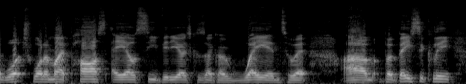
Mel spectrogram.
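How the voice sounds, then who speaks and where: A man's voice: mid-range voice, a bit bright. A man with a stuffy, congested voice from a cold, giving a chatty game settings tutorial with rambling asides. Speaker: gaming YouTuber. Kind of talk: casual settings tutorial voice-over.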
